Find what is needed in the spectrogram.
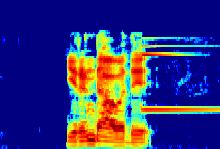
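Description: A single bell-like chime sounds once about one and a half seconds in, ringing at a steady pitch and fading slowly.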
